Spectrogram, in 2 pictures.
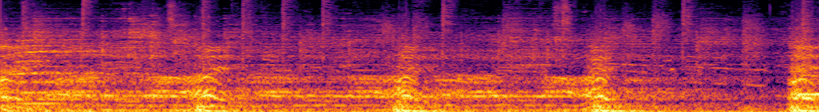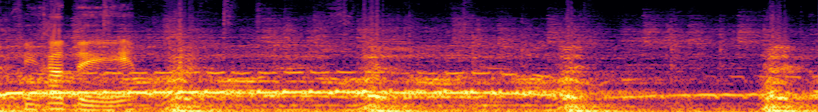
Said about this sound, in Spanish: ¿Qué te parece la canción de los toros mecánicos? Me encanta, me encanta una canción chica que a todo, el público les gusta mucho, chicos y chicas, y la graban con su móvil para escuchar la canción y se la guardan en el móvil.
